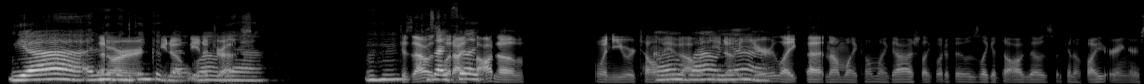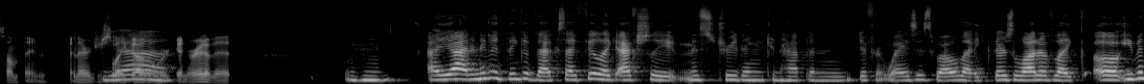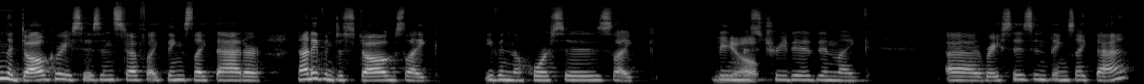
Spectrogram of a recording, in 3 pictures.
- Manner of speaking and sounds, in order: tapping; other background noise
- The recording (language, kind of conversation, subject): English, unstructured, How do you think people should respond when they witness animal cruelty in public?
- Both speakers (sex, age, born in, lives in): female, 20-24, United States, United States; male, 30-34, United States, United States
